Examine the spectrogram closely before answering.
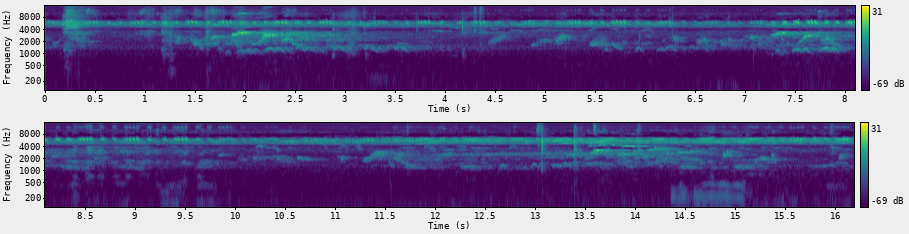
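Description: A steady, high-pitched cricket-like insect trill, with many birds chirping and calling over it in the early-morning dawn chorus.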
